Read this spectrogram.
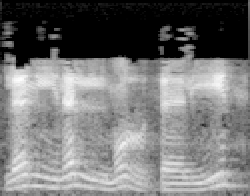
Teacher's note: خد بالك اللي أنت عملته ده اسمه إظهار لام قمرية وتفخيم الراء لأن ساكنة قبلها مضموم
